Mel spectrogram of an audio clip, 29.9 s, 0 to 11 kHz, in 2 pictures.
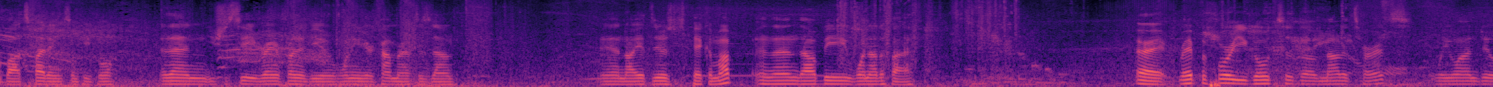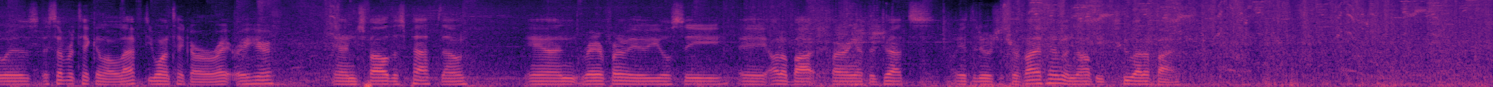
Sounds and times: Speech: 0:00.0 - 0:04.6, 0:06.0 - 0:09.2, 0:11.4 - 0:17.7, 0:18.3 - 0:19.6, 0:20.2 - 0:26.8.

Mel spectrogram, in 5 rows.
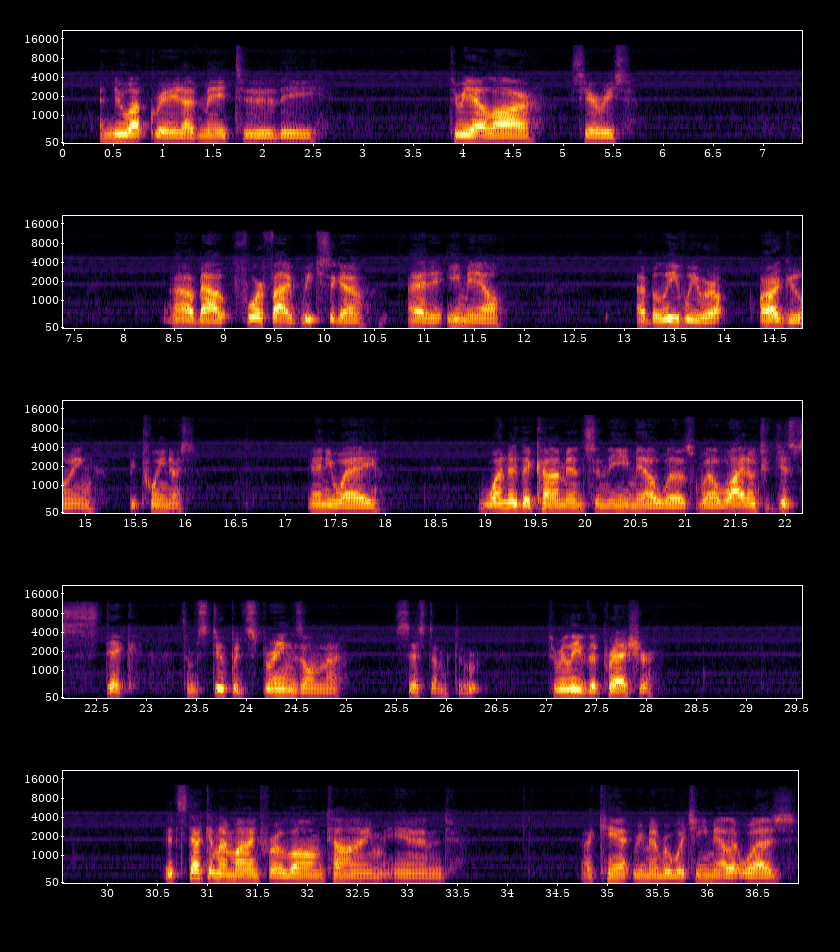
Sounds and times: Speech: 0:00.4 - 0:02.6, 0:03.9 - 0:05.7, 0:08.4 - 0:11.8, 0:13.2 - 0:16.2, 0:17.2 - 0:18.0, 0:19.0 - 0:26.4, 0:27.0 - 0:28.2, 0:30.6 - 0:33.6, 0:34.7 - 0:36.9.

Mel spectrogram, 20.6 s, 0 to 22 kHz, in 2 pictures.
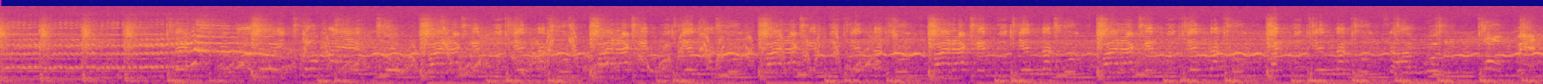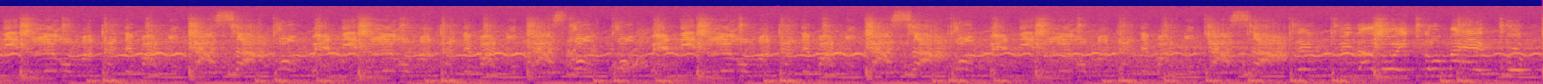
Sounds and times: Music: 0:00.0 - 0:20.5.

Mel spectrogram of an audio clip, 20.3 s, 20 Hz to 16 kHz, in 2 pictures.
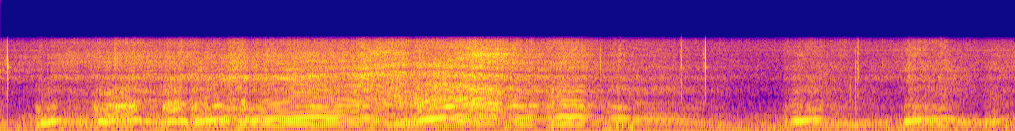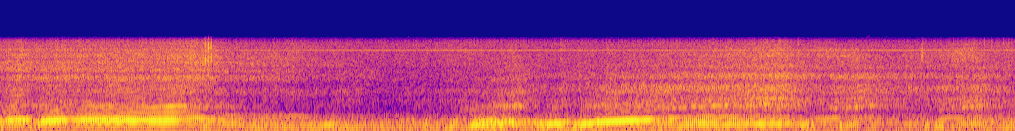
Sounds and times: Car: 0:00.0 - 0:20.3.

